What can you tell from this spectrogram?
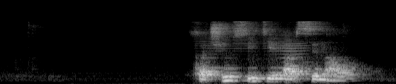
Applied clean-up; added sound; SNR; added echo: neural separator model SepFormer DNS4.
